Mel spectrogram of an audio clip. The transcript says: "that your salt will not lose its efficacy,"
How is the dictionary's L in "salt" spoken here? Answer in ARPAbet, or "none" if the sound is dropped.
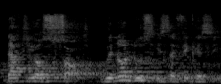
none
